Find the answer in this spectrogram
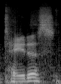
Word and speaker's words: Tidus: I I don't care that they call him Tetus. Titus sounds way cooler, and that's why I call him that, so I don't care.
